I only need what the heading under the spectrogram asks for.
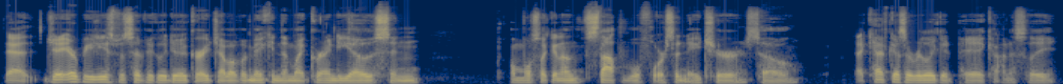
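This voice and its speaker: A man's voice: low voice, fairly even intonation, brisk, no echo, clean studio sound. A man co-hosting a podcast, easygoing and agreeable in casual chat. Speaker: podcast co-host.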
